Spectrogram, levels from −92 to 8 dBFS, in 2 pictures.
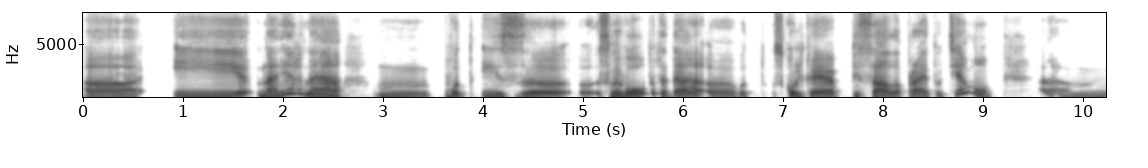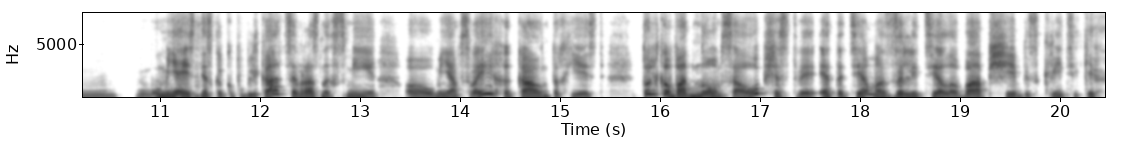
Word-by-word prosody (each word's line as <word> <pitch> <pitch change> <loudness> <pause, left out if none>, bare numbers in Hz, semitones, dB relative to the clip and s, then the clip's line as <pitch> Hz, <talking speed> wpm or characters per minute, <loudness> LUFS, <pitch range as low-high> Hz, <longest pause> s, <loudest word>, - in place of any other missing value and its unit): А, 170 -3 -2 0.3
и, 215 +1 -3
наверное, 265 - +1 0.3
м, 180 -3 -8
вот 200 +1 -4
из, 210 -3 -5
э, 180 - +2 0.3
своего 255 - +2
опыта, 420 +2 -2
да, 290 +2 +1
э, 165 -1 -5
вот 165 0 -10 0.2
сколько 220 -6 -1
я 175 0 +2
писала 215 -7 +1
про 165 0 -2
эту 155 0 -12
тему, 395 - -3 0.7
эм, 150 - -15 0.2
у 170 +3 -5
меня 230 +9 +5
есть 200 0 +2
несколько 185 -7 -4
публикаций 235 - +2
в - - -7
разных 200 -5 +1
СМИ, 185 -3 -5 0.3
а, 160 -1 -2
у 155 - -3
меня 170 -1 -1
в - - -14
своих 345 - +4
аккаунтах 195 -3 +2
есть. 170 -2 -7 0.3
Только 325 -2 +6
в - - +1
одном 255 -2 +5
сообществе 185 - 0
эта 180 -8 -1
тема 235 - +1
залетела 185 -1 +1
вообще 185 +3 +3
без 150 -2 -13
критики. 230 -1 -7
190 Hz, 130 wpm, -21 LUFS, 170-230 Hz, 0.7 s, Только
